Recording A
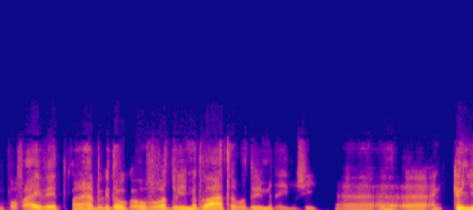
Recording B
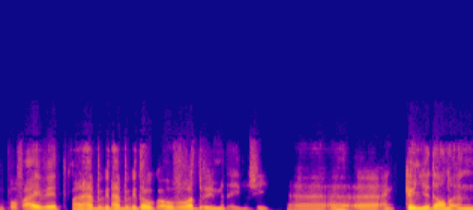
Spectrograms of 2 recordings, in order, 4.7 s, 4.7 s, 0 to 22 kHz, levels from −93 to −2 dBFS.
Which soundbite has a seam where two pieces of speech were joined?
B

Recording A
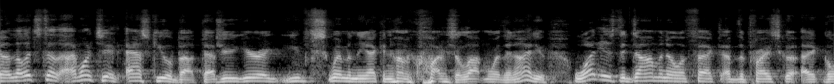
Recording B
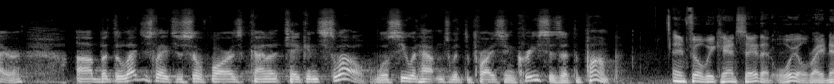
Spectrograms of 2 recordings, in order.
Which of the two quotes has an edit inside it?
A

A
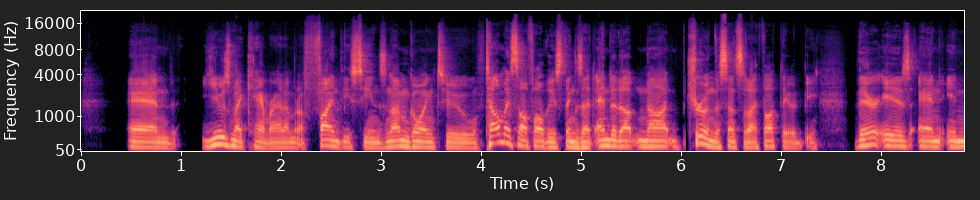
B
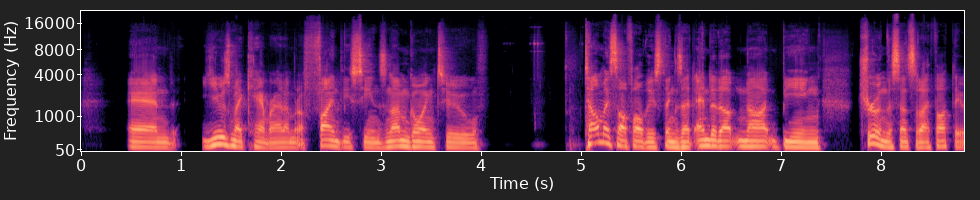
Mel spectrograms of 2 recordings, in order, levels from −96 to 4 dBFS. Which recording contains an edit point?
A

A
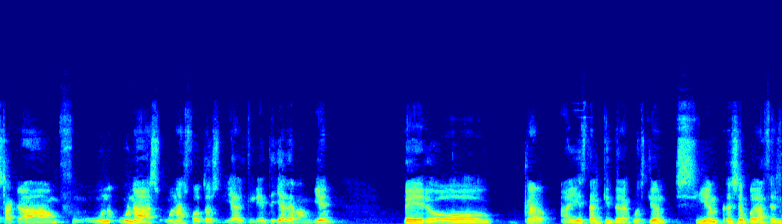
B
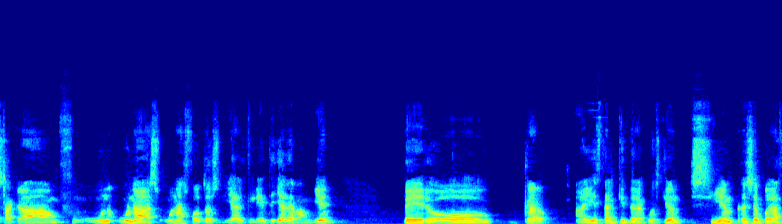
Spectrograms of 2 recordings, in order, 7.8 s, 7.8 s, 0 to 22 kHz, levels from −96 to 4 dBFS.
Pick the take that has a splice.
A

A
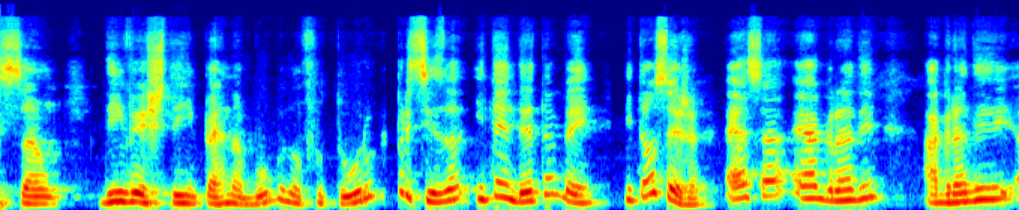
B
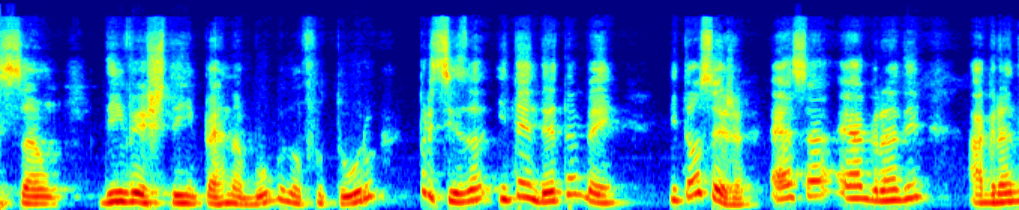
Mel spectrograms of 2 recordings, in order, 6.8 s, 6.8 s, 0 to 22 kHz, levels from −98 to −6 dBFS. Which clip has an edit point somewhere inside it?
A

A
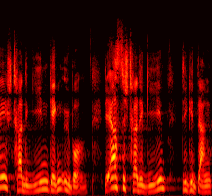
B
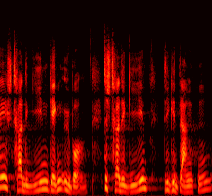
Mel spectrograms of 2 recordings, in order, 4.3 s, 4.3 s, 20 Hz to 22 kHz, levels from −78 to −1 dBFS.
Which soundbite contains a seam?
B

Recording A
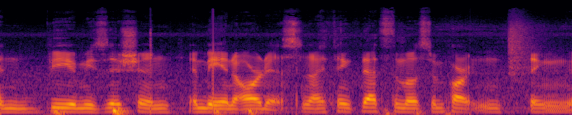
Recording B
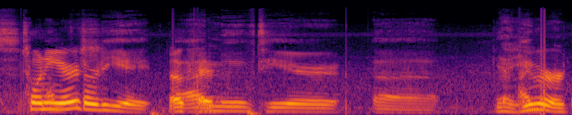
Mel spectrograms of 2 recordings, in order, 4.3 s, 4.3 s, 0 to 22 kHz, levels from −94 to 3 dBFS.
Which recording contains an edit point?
A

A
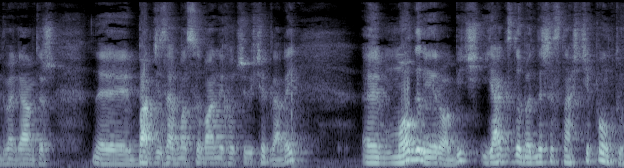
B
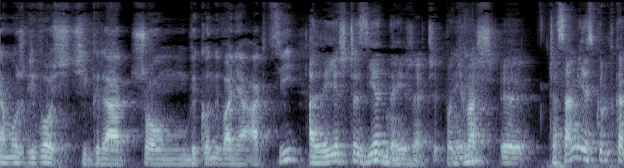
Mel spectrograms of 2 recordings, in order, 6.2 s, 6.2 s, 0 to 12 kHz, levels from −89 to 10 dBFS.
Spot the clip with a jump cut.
A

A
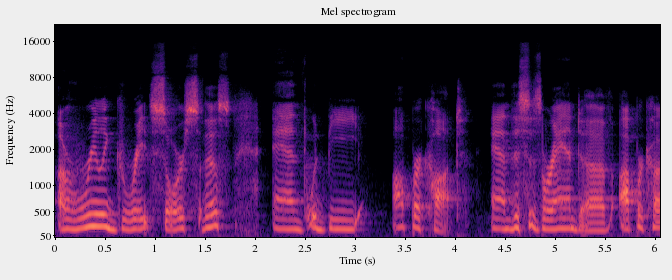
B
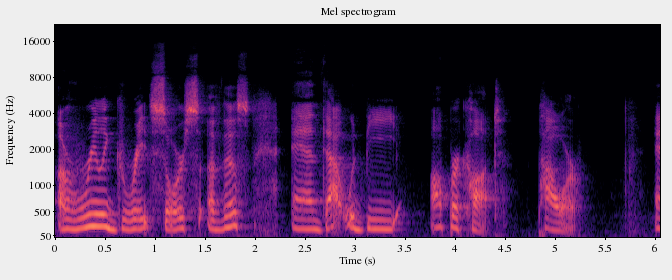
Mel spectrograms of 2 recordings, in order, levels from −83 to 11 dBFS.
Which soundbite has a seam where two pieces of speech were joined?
A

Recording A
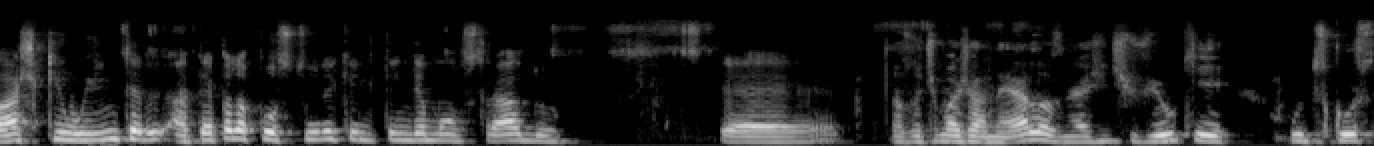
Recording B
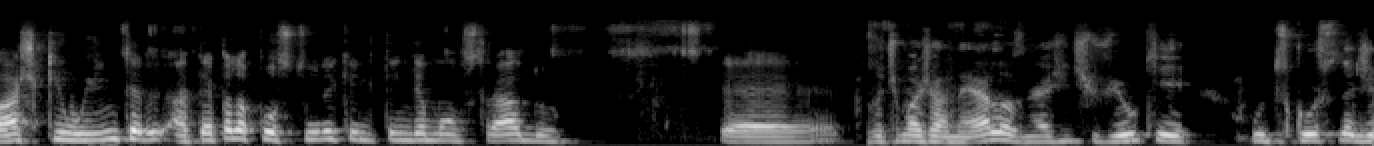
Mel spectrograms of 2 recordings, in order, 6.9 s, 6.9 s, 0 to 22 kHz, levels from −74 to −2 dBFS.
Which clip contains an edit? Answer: B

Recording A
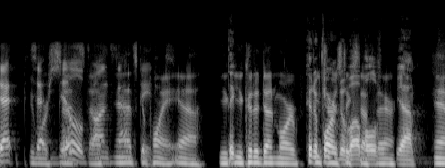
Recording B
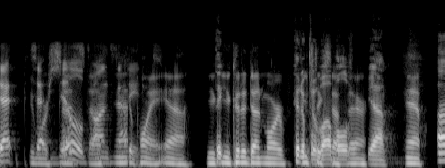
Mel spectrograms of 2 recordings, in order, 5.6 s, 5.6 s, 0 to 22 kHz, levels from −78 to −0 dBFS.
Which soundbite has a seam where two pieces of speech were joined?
B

